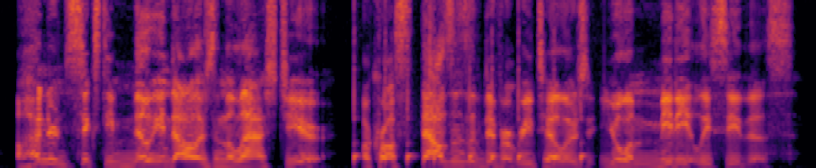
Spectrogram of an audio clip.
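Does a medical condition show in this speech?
No.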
